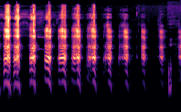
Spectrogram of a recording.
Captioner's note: laughing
